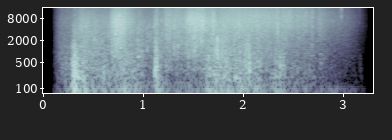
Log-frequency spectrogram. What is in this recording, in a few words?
climb tree branch; anemoi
